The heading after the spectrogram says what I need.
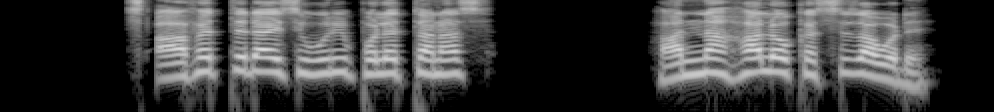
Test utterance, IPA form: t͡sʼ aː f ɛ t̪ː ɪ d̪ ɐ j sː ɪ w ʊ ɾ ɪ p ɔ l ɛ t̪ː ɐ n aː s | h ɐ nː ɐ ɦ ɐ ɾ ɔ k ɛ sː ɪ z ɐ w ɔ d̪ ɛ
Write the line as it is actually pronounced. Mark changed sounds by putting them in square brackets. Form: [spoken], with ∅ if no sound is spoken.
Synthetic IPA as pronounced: t͡sʼ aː f ɛ t̪ː ɪ d̪ ɐ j sː ɪ w ʊ ɾ ɪ p ɔ l ɛ t̪ː ɐ n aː s | h ɐ nː ɐ ɦ ɐ [l] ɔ k ɛ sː ɪ z ɐ w ɔ d̪ ɛ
